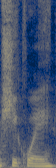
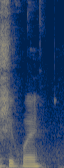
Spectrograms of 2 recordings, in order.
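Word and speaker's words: Qingque: Miss Shikwe, please escort our. That's how you pronounce the name, Shikwe. I'm gonna remember that is Shikwe.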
